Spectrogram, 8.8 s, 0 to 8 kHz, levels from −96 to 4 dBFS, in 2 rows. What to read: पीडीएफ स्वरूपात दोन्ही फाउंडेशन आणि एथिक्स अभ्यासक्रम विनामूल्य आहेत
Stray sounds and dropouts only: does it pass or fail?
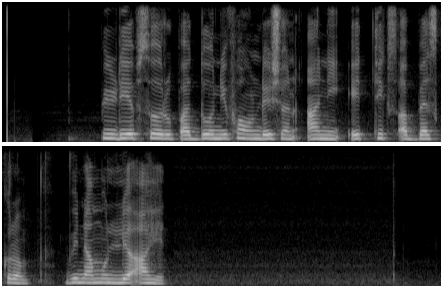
pass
